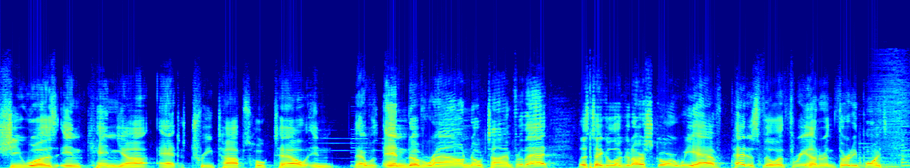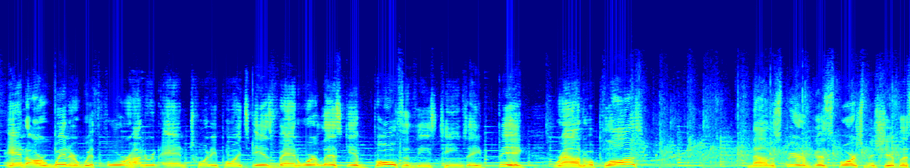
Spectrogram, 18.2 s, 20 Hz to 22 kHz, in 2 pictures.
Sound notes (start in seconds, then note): 3.2 bell rings; 15.0 audience clapping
